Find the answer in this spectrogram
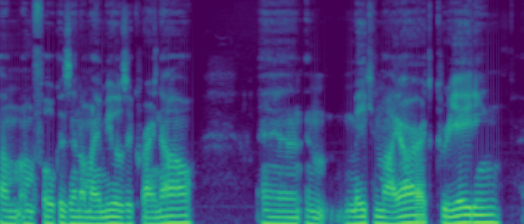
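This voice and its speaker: In a Brazilian accent, a man speaks with a dark, mellow tone and monotone, flat intonation. The sound is dry and close with no echo, on a very clean recording with a silent background. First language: Portuguese. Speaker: rapper and music producer. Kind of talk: casual interview chat. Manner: halting, with many repetitions.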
